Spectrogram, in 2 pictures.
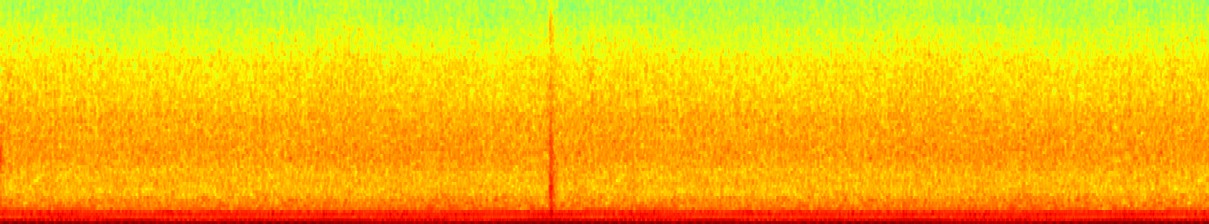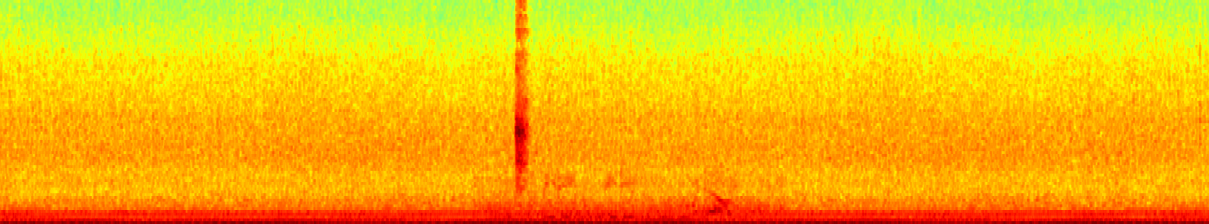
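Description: A bomber's engines drone in the War Thunder video game, one of them knocked out: a steady, unbroken low hum with a faint rumble underneath, continuous throughout with no talking.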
